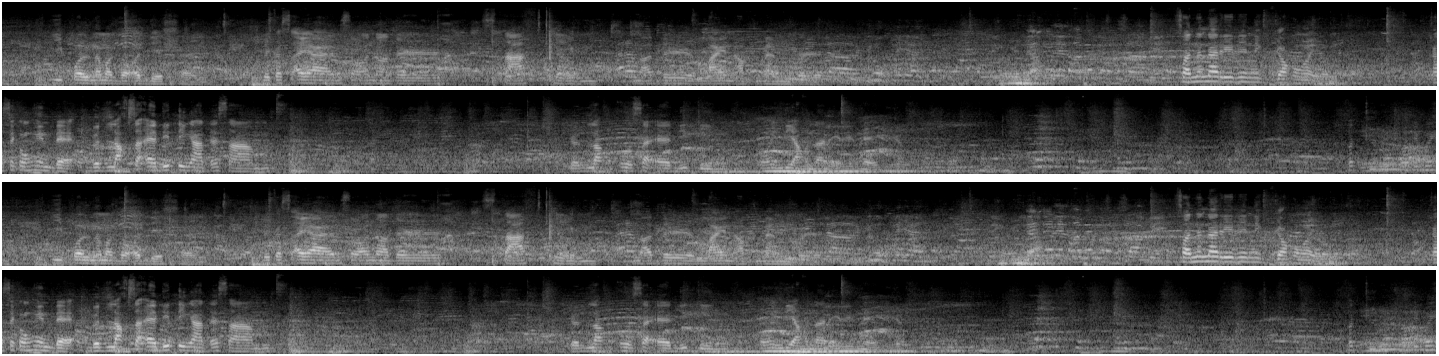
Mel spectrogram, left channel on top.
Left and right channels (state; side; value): normal; both; correlation 0.61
